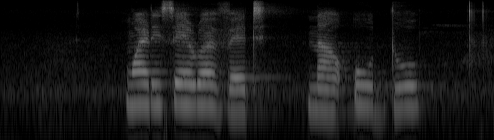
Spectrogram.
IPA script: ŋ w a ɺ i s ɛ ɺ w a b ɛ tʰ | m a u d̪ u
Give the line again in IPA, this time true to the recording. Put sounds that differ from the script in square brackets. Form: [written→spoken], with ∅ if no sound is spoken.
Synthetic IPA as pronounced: ŋ w a ɺ i s ɛ ɺ w a [b→v] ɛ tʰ | [m→n] a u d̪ u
